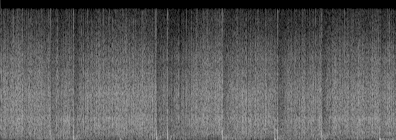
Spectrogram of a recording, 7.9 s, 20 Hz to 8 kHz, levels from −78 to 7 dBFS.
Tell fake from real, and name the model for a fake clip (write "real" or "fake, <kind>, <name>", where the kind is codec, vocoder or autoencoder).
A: real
